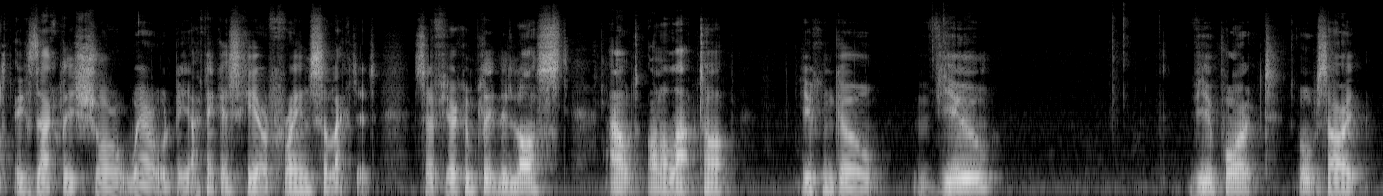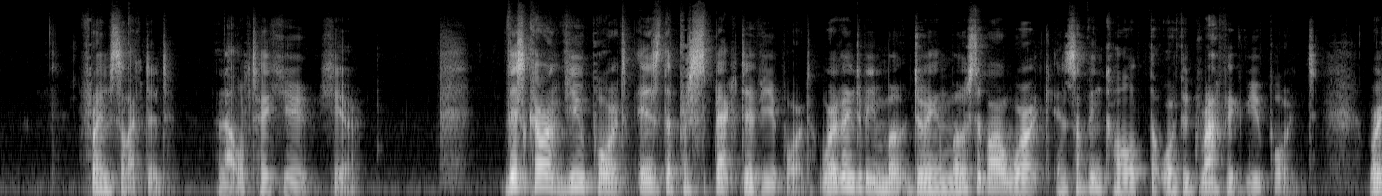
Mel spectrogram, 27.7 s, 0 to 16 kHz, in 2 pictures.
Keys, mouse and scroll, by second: 4.8 scroll down 1, 4.9 middle click, 6.2 shift+middle click, 16.1 middle click, 16.9 scroll down 1, 17.8 middle click, 19.5 middle click, 19.5 scroll down 1, 21.0 middle click.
